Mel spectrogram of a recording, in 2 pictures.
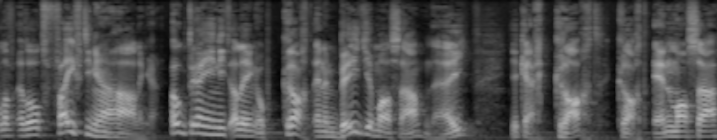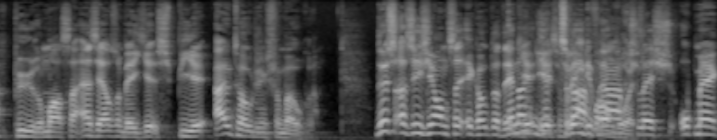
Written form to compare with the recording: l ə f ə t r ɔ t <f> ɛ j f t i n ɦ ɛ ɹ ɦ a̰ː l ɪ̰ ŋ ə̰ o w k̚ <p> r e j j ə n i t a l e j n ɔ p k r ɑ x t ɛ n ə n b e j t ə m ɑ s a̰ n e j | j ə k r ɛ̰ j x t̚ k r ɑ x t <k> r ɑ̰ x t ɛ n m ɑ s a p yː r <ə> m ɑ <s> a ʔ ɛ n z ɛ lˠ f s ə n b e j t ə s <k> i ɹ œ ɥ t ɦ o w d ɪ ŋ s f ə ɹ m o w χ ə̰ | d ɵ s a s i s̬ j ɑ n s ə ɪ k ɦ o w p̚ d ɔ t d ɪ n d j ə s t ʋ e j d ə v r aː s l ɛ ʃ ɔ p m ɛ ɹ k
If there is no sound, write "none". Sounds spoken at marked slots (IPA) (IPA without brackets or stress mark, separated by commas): f, t, k, ə, s, p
